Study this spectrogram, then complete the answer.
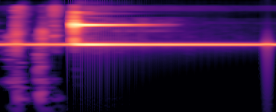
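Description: A phone notification ding, a single bright chime that rings out clearly and sustains as a long fading tone after a brief murmur of speech.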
